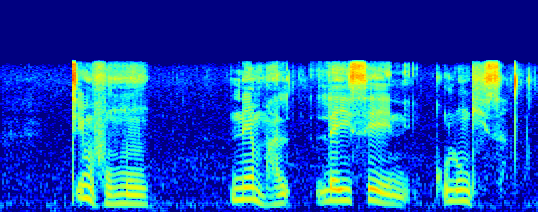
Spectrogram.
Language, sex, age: Swati, male, 19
